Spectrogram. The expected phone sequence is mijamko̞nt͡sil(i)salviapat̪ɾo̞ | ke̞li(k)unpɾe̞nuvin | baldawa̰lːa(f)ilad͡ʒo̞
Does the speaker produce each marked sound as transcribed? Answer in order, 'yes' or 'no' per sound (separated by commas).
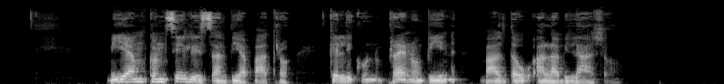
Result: yes, yes, no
